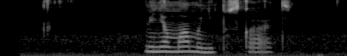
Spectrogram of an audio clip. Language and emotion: Russian, sad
